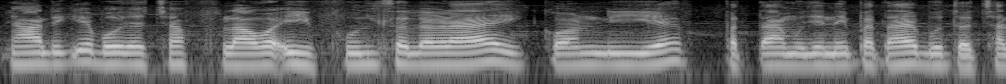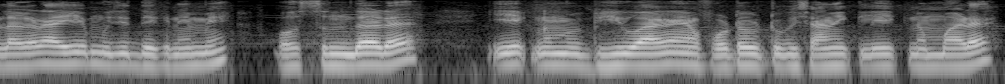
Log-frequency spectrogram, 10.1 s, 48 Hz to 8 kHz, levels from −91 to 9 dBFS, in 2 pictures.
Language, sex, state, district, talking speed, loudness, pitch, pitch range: Hindi, male, Bihar, Araria, 280 wpm, -19 LUFS, 150 Hz, 145-160 Hz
